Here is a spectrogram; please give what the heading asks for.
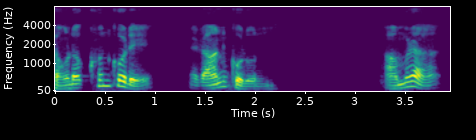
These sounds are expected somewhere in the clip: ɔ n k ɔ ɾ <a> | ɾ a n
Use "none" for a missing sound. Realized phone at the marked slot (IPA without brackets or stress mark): e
